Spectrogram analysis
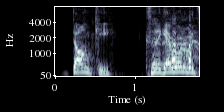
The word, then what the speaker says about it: Donkeh: It's not donkey. It's not donkey. Like, it's D-O-N-K-E-H. Donkeh. Oh, K-E-H, yeah. Yeah. Or you like, and people be like, you mean donkey? No. You're saying it wrong.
